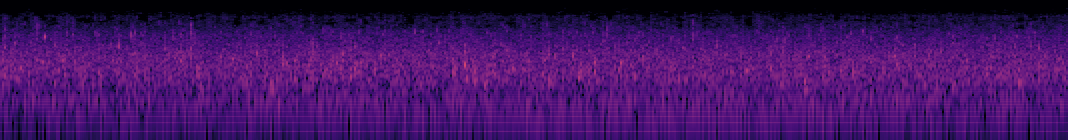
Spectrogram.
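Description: Shallow forest stream running over a gravel bed: a steady rush of flowing water, with one brief click about three and a half seconds in.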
